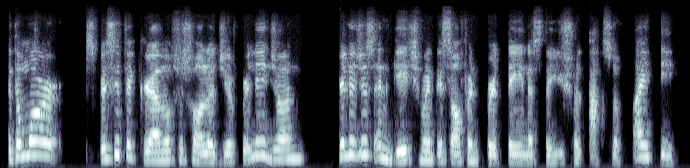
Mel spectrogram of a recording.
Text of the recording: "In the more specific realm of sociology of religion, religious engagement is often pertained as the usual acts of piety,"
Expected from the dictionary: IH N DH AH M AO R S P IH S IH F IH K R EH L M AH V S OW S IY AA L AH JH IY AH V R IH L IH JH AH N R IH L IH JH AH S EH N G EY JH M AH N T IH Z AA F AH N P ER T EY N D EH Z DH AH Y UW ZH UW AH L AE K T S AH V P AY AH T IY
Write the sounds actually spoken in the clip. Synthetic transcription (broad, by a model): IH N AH M AO R S P IH S IH F IH K R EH M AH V S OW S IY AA L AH JH IY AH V R IH L IH JH AH N R IH L IH JH AH S EH N G EY JH M AH N T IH S AA F AH N P ER T EY N D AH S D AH Y UW SH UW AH L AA K T S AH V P AY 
